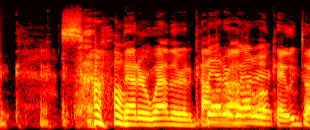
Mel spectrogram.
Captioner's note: chuckles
